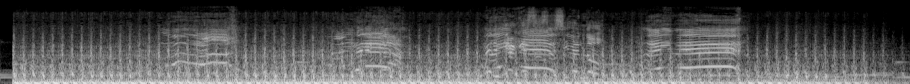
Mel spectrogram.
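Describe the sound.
A helicopter's rotor thumps in a rapid, steady chop, loud for the whole stretch, with voices talking over it now and then before it begins to fade.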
